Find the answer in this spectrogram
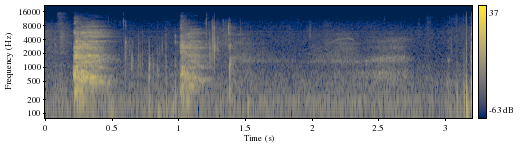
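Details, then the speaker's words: Adult man aboard a cruise ship who has tested positive for Covid coughs at a distance: two distinct coughs and a faint third, a Covid cough. "my understanding from what i've been told so far is you can hear over there coughing right now"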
